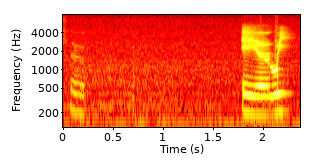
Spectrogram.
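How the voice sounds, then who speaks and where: A woman from Reunion Island streaming late at night, chatting casually, reading lines aloud and slipping into halting English. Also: mid-range voice, flat delivery, low-quality recording. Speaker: Twitch streamer.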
